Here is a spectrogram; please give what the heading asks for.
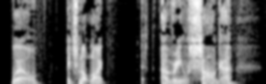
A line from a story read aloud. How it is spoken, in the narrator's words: said evil Harry hoarsely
